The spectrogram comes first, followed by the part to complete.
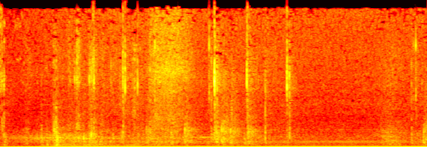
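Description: A steady low hum runs through, with a few sharp plastic clicks as a plastic water-test kit case is unlatched and its lid swung open.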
